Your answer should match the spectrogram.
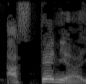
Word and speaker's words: asthenia: The Greek word is asthenia. It's spelled A-S-T-H-E-N-I-A. A-S-T-H-E-N-I-A.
